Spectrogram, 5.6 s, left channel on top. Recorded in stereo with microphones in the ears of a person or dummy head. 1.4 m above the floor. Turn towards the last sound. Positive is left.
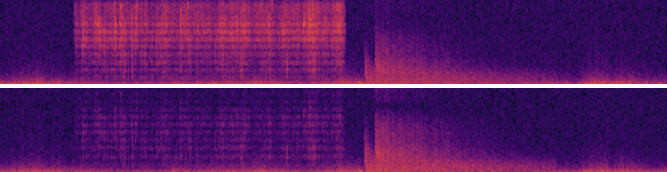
turn(degrees=-10)  # may be behind; listen again after turning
